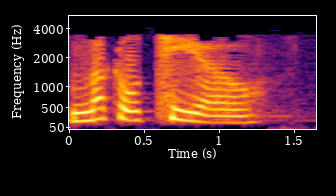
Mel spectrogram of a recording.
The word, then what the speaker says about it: Mukilteo: It's Mukilteo. – Mukilteo, that's how my call screener wrote it down, but I didn't know how to pronounce it.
